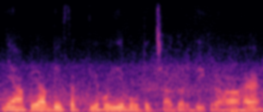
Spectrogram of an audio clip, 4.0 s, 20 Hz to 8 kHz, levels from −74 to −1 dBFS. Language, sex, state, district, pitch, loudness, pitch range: Hindi, female, Haryana, Charkhi Dadri, 195 Hz, -17 LUFS, 190-195 Hz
